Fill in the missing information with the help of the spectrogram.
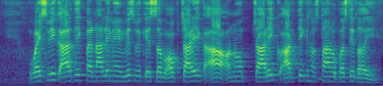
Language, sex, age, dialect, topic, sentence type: Magahi, male, 51-55, Western, banking, statement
